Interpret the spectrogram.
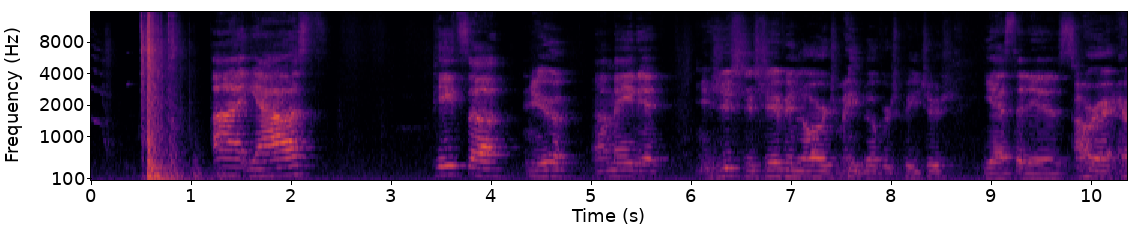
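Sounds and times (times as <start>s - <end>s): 
door swinging open with a soft squeak: 0.0s - 1.6s
speech: 1.2s - 2.3s, 3.4s - 10.3s.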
